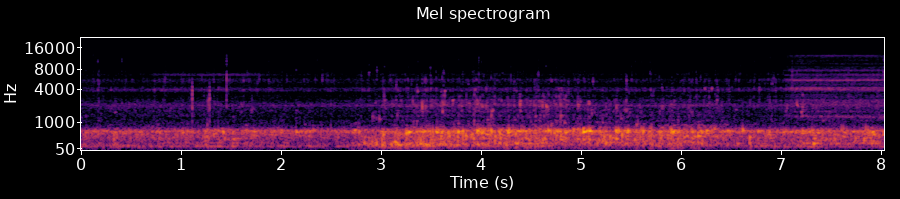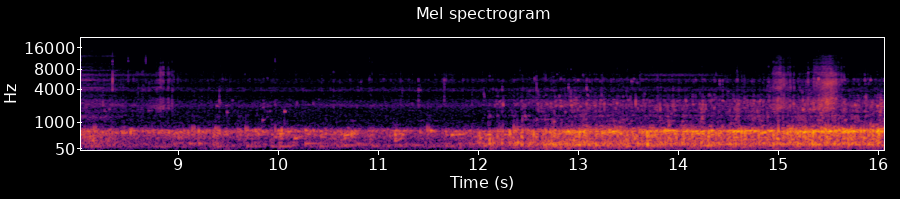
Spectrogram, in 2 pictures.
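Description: Scuba diver's regulator breathing heard underwater: a bubbling rush of exhaled air, a short hiss of an inhalation through the regulator about seven seconds in, then bubbles again from about twelve seconds in.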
